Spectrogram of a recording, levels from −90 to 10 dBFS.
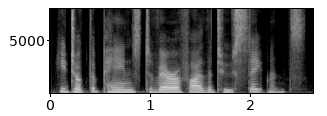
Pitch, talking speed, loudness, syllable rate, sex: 215 Hz, 205 wpm, -17 LUFS, 5.2 syllables/s, female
